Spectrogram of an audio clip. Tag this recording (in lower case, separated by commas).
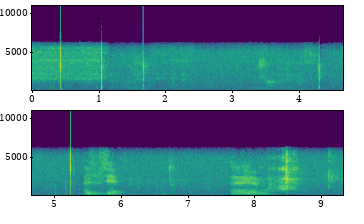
speech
